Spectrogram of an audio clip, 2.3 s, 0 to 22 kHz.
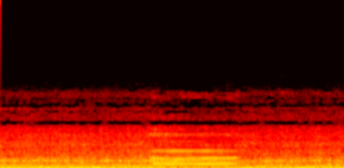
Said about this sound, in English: Just in the car, leaving. Been driving for like 10 minutes.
